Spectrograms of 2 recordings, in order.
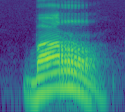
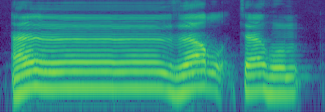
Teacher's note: Ro sukun, sebelum ro ini adalah berharokat fathah. Maka dia dibaca tebal roknya.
